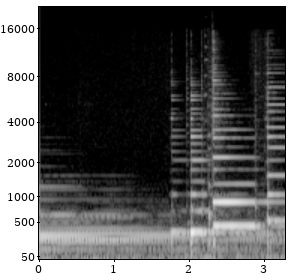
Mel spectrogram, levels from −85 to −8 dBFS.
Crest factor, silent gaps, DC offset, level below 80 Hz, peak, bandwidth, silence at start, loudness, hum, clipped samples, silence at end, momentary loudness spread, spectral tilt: 18 dB; none; under 0.1%; -44 dBFS; -6 dBFS; 16 kHz; 0 s; -24 LUFS; none; under 0.1%; 0 s; 13 LU; -4.5 dB/octave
